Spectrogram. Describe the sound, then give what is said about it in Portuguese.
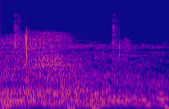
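A motorcycle passes by, its engine a loud, steady droning rumble with a slight rise and fall in pitch as it goes, with no talking over it. “Olha a moto aí, passando.”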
